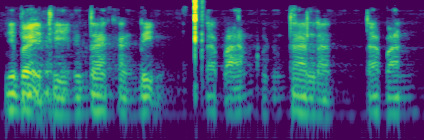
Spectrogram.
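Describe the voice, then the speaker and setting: Low-voiced male teacher, echoey hissy room. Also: steady tone, fairly quick, lo-fi sound. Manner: patient step-by-step explaining. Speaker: English teacher. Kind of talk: exam-prep lesson. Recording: echoey room with loud hiss.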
